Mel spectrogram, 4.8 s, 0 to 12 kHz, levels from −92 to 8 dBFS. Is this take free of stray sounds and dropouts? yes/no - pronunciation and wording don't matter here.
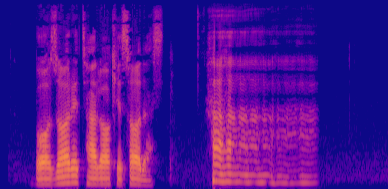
no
